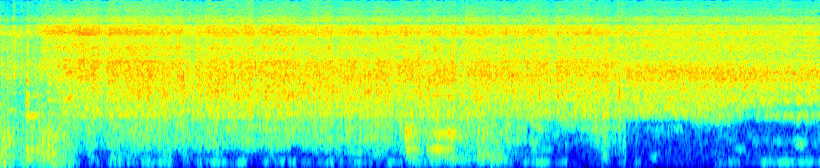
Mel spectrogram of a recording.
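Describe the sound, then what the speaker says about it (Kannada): Chicken, about three-quarters of a kilo, goes into a pan of frying onions with turmeric, setting off a loud steady sizzle with faint stirring scrapes, continuous and close throughout. "ಮುಕ್ಕಾಲು kg ಚಿಕನ್ ಸೇರಿಸ್ತಾ ಇದ್ದೀನಿ."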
